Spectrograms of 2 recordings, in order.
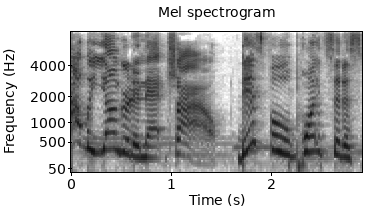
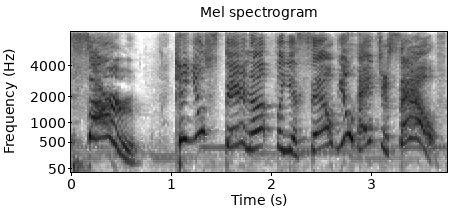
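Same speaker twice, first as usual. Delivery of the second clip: squeaky, much higher disbelieving plea; exasperated retort; 11 semitones higher than usual. Retold or imitated. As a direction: shriek at him in disbelief.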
